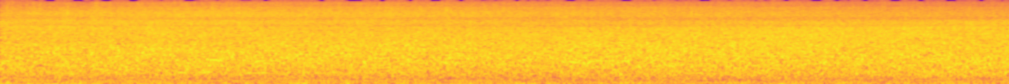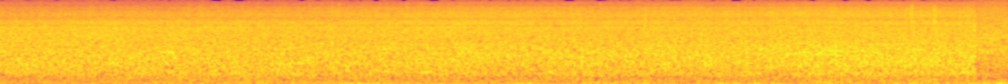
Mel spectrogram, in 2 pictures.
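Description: Steady, even wash of surf breaking on a sandy beach, mixed with wind noise on the microphone.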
